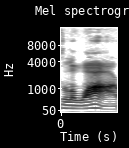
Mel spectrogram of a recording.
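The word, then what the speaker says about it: Lewa: mata affairs name um I think it's lawar right mm-hmm emphasis on the wah thank you all so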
